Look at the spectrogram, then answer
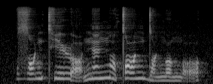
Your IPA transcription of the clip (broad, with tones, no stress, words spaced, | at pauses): zˤi˦ŋtʰi˦ɭɑ̰˨ ŋɛ̃˦ŋɾə̃˨tˤəː˦ŋ dˤʌ˨ŋɔ˨ŋɔ̰˦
